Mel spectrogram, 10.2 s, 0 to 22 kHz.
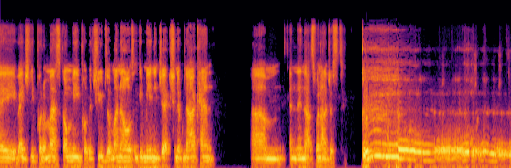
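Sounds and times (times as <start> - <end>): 
speech: 0.0 - 4.4, 5.0 - 8.8
person imitating a long gasp for air: 7.3 - 10.2.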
